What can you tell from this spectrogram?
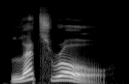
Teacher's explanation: Quick T sound blends into R.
